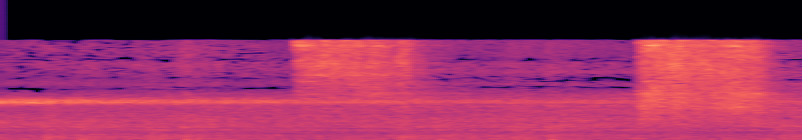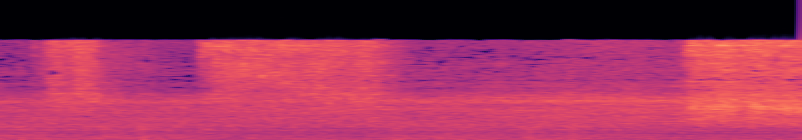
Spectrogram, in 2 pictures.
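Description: Shinkansen train moving along the station platform: a steady low rumble with several short bursts of high hiss.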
